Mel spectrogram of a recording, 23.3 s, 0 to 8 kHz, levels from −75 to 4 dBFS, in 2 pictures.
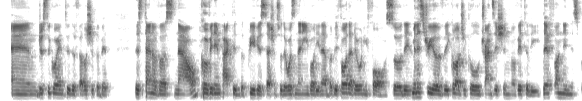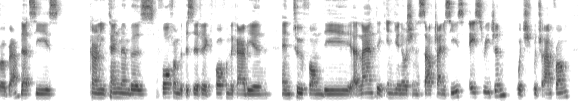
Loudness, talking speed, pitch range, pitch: -21 LUFS, 190 wpm, 110-125 Hz, 115 Hz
